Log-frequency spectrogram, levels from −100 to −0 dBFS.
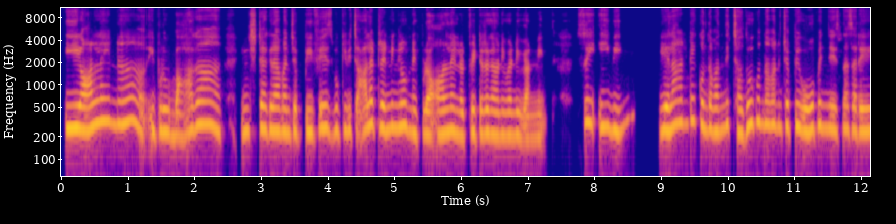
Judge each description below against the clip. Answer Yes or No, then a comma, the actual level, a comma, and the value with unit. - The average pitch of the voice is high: Yes, very high, 250 Hz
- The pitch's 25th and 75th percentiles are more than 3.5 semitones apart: No, average, 2.9 semitones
